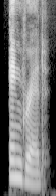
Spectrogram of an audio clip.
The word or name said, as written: ingrid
